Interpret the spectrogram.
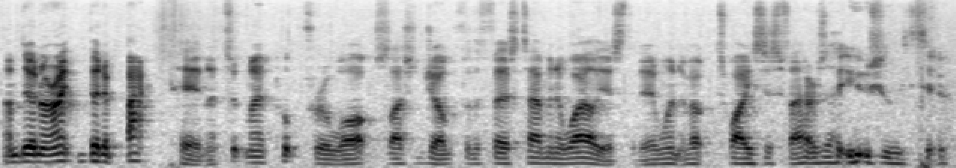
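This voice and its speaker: Male game streamer, nasal and a bit hoarse, wry muttering chat, lowish voice with a sharp edge. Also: fast talker, a little hiss or hum. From United Kingdom. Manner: chatty, wry, swears casually, muttering asides. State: sick, slightly hoarse.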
